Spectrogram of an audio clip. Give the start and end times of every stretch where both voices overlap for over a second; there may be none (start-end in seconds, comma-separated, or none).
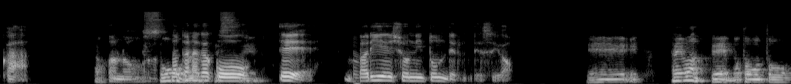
1.1-2.7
